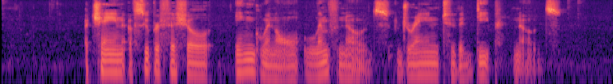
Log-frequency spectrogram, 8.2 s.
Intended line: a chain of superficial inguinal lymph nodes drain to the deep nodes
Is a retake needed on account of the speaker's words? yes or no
no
